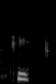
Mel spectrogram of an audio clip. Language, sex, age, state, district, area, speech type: Bengali, female, 30-45, West Bengal, Darjeeling, urban, conversation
